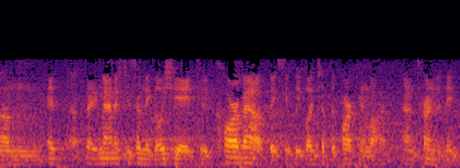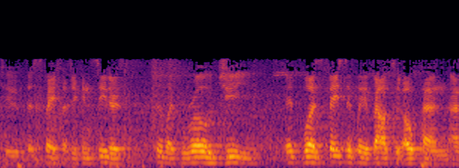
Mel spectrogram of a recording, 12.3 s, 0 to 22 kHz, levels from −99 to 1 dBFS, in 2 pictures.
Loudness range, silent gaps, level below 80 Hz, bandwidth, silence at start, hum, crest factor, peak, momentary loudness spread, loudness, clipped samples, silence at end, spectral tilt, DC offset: 8 LU; none; -52 dBFS; 5.4 kHz; 0 s; none; 20 dB; -6 dBFS; 14 LU; -25 LUFS; under 0.1%; 0 s; -4 dB/octave; under 0.1%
